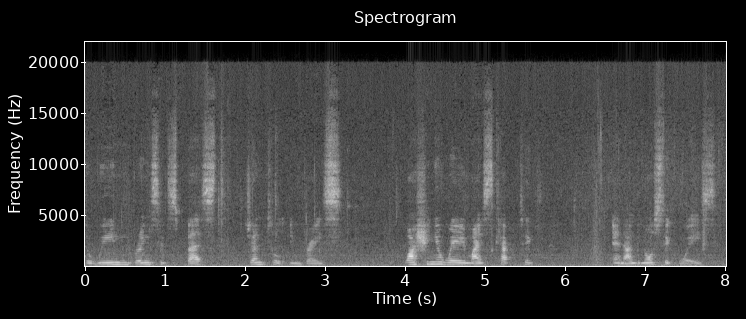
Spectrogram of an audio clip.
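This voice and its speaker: A woman with a non-native accent speaks at a very slow pace in a fairly low pitch, with audible room echo and noticeable background noise. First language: not English. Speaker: open mic poet. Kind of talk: poetry reading. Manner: halting.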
